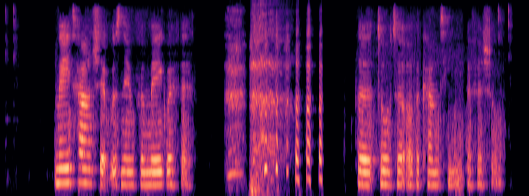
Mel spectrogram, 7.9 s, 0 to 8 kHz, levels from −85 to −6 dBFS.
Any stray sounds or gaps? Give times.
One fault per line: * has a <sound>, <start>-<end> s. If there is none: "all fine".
* has a laugh, 3.4-4.9 s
